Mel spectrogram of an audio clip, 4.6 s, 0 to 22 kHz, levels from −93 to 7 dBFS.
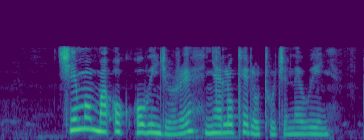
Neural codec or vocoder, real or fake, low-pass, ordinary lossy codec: none; real; 5.4 kHz; none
